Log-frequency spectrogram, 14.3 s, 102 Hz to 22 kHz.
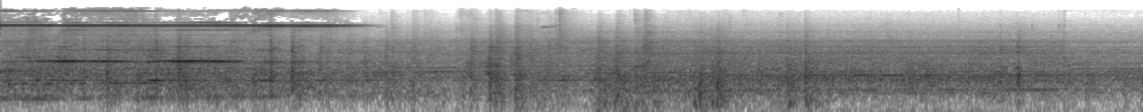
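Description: Nankai 2000 series electric train pulling away, its wheels squealing on the curve with a loud, steady high-pitched squeal. About four and a half seconds in the squeal stops, and a quieter running rumble with scattered clicks of wheels over rail joints fades as the train goes into the tunnel.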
